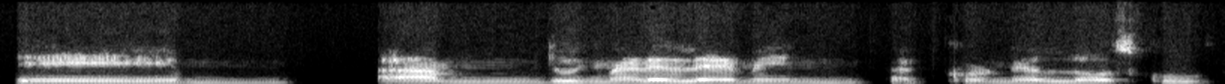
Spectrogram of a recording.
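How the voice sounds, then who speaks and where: A man from Colombia politely introduces himself as a law student, stumbling a little over his words. His pitch stays even. The call sound is narrow and completely dry. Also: takes it slowly, no room sound. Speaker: program fellow and law student. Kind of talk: self-introduction on a video call. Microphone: video call. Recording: dry, tinny phone-like call audio.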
